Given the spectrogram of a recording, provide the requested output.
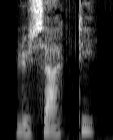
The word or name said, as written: løsagtig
